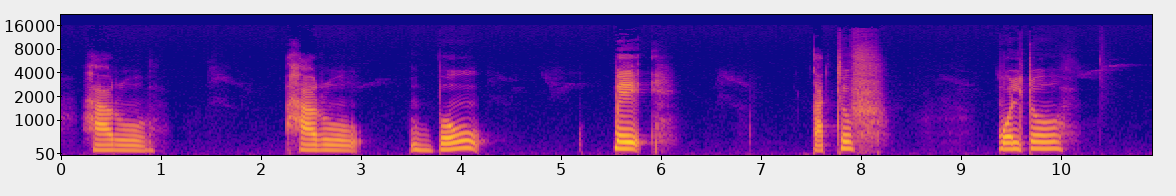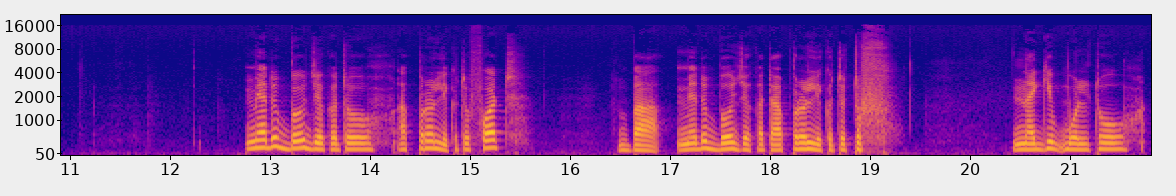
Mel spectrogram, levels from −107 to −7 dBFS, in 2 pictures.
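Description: At 7.96 s the speech jumps ahead by around 50 ms. At 18.88 s, just after "pɨrǝ likɨtɨ", a shorter jump drops around 30 ms. These are compressed frames skipped: whole blocks of encoded audio never reached playback, either lost from the file or rejected by the decoder as damaged. The jumps fit roughly two frames and one frame of about 26 ms each.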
